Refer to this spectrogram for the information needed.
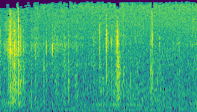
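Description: A brown paper school lunch bag, not empty, crinkles and rustles in a few crisp bursts, loudest at the start, then lighter scattered crackles over a low steady hum, with no one talking.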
